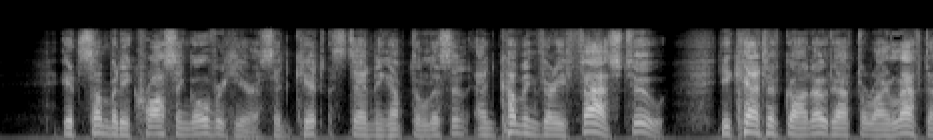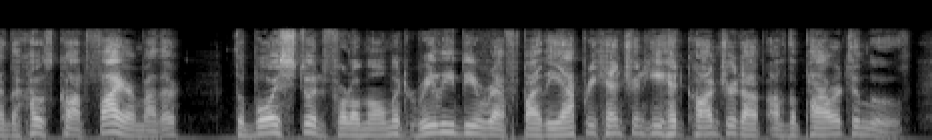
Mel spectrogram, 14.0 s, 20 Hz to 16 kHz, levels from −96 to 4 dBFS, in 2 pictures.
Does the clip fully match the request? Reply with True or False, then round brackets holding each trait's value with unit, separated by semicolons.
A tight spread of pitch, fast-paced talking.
False (4.0 semitones; 215 wpm)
